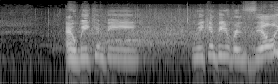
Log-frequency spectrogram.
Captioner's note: audience applauds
